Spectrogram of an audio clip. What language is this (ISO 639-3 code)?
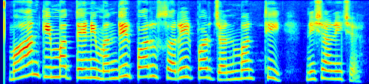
guj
